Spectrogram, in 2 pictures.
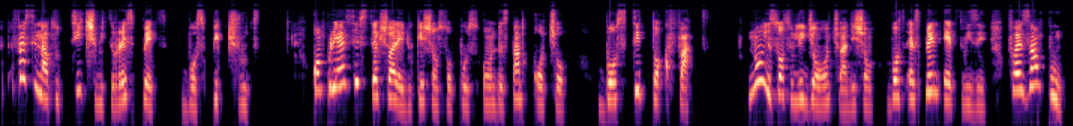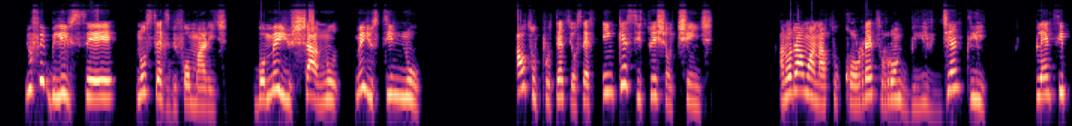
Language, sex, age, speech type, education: Nigerian Pidgin, female, 46-60, spontaneous, tertiary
